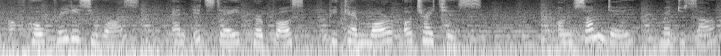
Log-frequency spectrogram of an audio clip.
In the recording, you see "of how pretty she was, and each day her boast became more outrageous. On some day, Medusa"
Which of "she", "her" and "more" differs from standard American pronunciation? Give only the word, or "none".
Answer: she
